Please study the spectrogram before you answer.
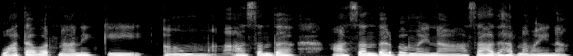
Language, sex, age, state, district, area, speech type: Telugu, female, 60+, Telangana, Ranga Reddy, rural, spontaneous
